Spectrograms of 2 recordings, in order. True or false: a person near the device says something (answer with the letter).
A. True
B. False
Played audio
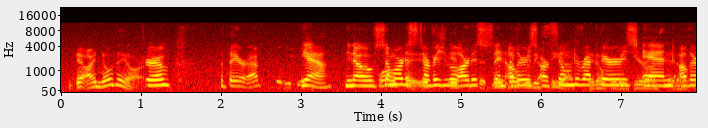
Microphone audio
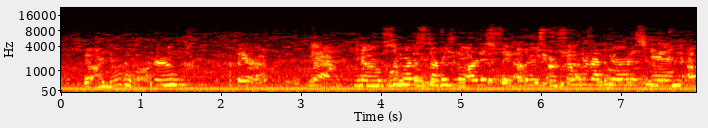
B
